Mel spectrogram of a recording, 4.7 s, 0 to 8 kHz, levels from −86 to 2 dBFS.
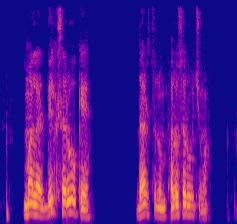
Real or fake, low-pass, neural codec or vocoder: real; 7.2 kHz; none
